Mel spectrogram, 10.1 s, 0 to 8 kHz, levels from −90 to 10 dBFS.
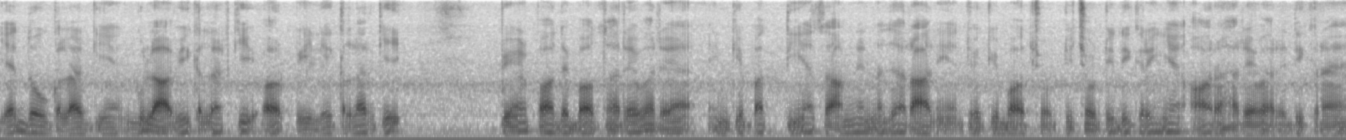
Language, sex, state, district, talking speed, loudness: Hindi, male, Maharashtra, Chandrapur, 230 wpm, -25 LUFS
